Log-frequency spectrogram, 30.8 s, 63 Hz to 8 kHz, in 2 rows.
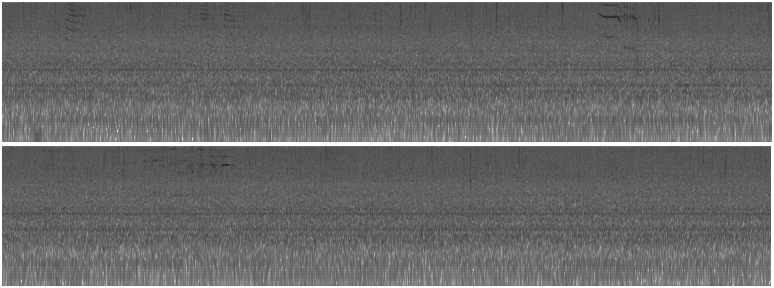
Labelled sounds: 1.3	1.7	Pacific white-sided dolphin, 3.8 to 5.3 kHz
4.4	4.7	Pacific white-sided dolphin, 4.0 to 4.4 kHz
11.9	12.7	Pacific white-sided dolphin, 1.4 to 7.4 kHz
19.3	19.6	Pacific white-sided dolphin, 3.9 to 4.3 kHz

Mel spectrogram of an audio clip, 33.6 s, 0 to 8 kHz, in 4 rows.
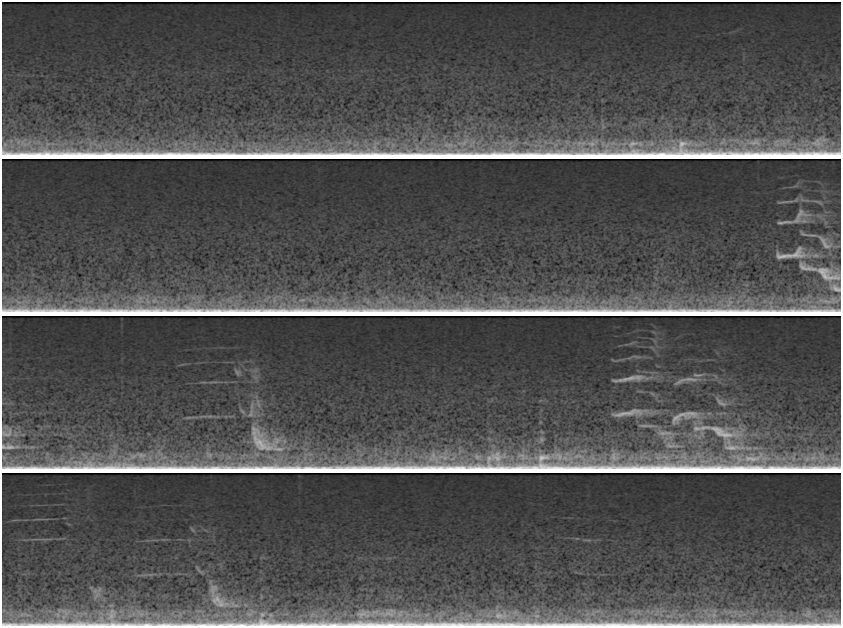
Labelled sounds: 16.0	17.0	killer whale, 0.43 to 5.5 kHz
22.7	24.3	killer whale, 0.36 to 6.5 kHz
25.1	25.9	killer whale, 1.9 to 6.4 kHz

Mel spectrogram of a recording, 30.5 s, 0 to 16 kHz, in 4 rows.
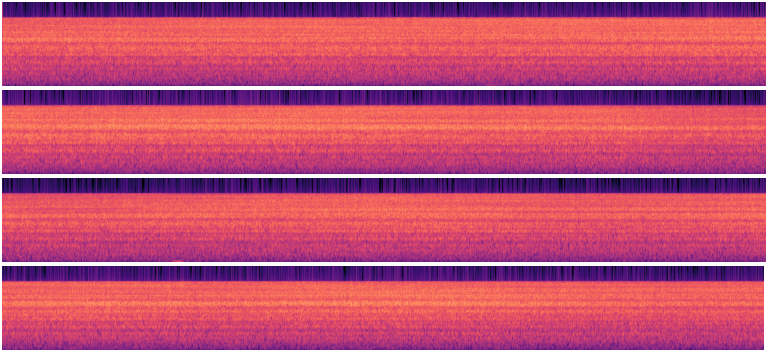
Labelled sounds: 21.4	21.7	vessel noise, 6.7 to 6.9 kHz
27.3	27.7	vessel noise, 5.1 to 5.3 kHz
29.0	29.2	vessel noise, 7.6 to 8.0 kHz

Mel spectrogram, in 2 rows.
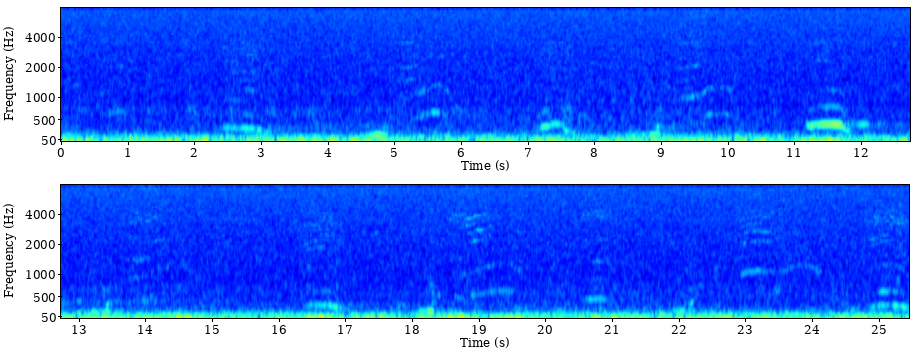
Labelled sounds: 5.1	5.4	humpback whale, 2.0 to 2.1 kHz
9.3	9.8	humpback whale, 0.90 to 1.3 kHz
11.3	11.7	humpback whale, 0.80 to 0.83 kHz
13.8	14.1	humpback whale, 1.3 to 1.5 kHz
18.8	19.3	humpback whale, 0.99 to 4.0 kHz
22.9	24.2	humpback whale, 0.93 to 3.3 kHz

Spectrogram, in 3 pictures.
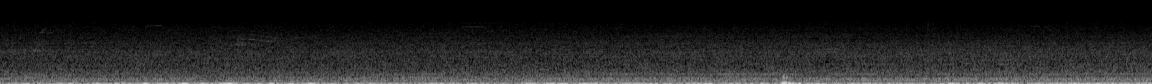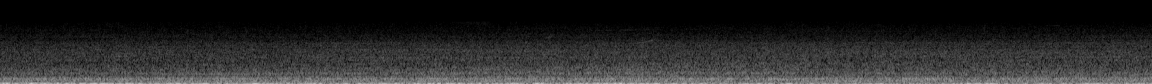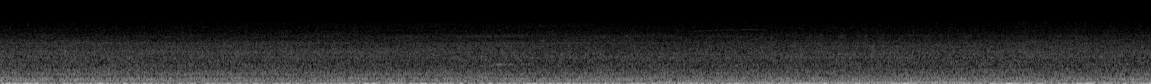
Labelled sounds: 2.2	2.8	killer whale, 2.4 to 4.6 kHz

